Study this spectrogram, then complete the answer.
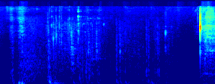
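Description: Horse hooves of a horseman unit clopping in the strategy game Civilization VI, a few soft, irregular hoof thuds at low volume, followed by a brief bright chime at the end.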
